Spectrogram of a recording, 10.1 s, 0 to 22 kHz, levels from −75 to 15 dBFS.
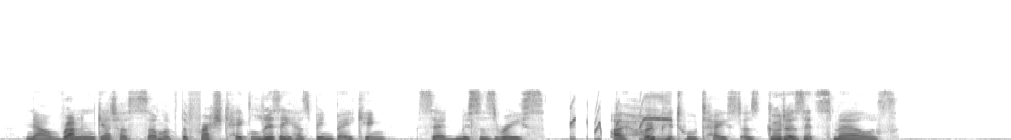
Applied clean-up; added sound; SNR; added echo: none; Scratching (performance technique); 11 dB; none.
